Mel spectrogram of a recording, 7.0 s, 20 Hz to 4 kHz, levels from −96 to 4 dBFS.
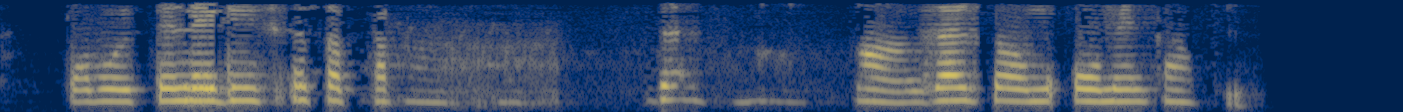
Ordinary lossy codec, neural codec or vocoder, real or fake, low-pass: AAC, 16 kbps; codec, 16 kHz, 8 kbps, FunCodec, trained on Chinese and English, 25 frames a second; fake; 3.6 kHz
